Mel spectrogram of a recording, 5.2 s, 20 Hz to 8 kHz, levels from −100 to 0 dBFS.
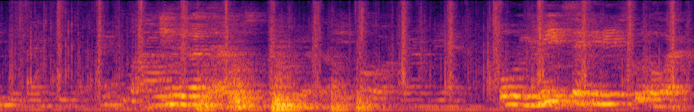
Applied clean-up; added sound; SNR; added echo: none; Rattle (instrument); 19 dB; reverberation time 0.6 s.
